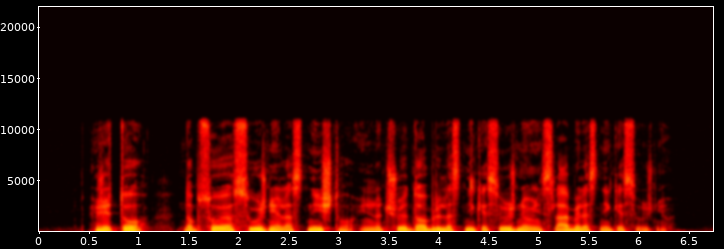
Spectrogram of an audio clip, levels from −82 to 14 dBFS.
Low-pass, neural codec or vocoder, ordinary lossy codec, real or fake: 10.8 kHz; none; none; real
